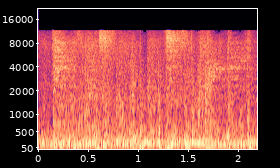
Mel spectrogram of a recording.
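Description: Rock music with no singing: a drum kit played in a busy, dense pattern of hits over held electric guitar notes.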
